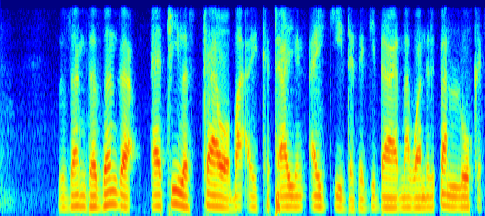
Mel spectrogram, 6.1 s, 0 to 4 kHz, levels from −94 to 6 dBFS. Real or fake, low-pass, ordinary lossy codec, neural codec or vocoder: fake; 3.6 kHz; none; codec, 16 kHz, 0.8 kbps, ZipCodec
